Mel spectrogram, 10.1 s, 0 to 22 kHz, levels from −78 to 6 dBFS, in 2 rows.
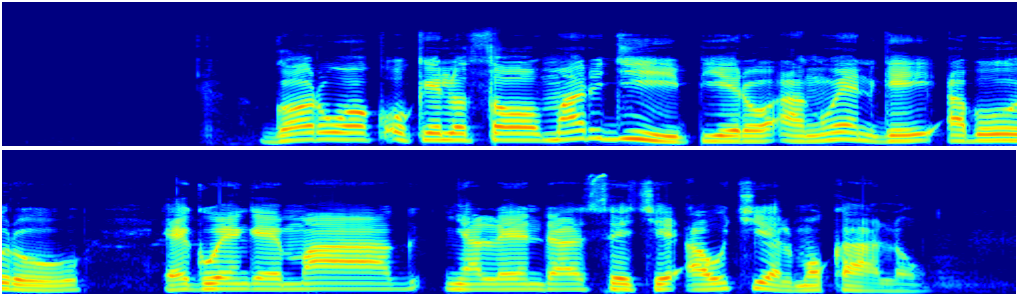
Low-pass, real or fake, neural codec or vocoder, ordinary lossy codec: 10.8 kHz; real; none; none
